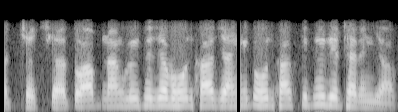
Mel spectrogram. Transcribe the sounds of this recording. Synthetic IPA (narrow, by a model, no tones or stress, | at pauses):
ɐtːʃʰaɐtːʃʰat̪oaːpnãːŋɡloːised͡ʒɐbɦoːd͡ʒkʰaːsd͡ʒaːẽːŋɡet̪oɦoːd͡ʒkʰaːskɪt̪nid̪eːɾʈʰɛːɾẽːŋɡeaːp̚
